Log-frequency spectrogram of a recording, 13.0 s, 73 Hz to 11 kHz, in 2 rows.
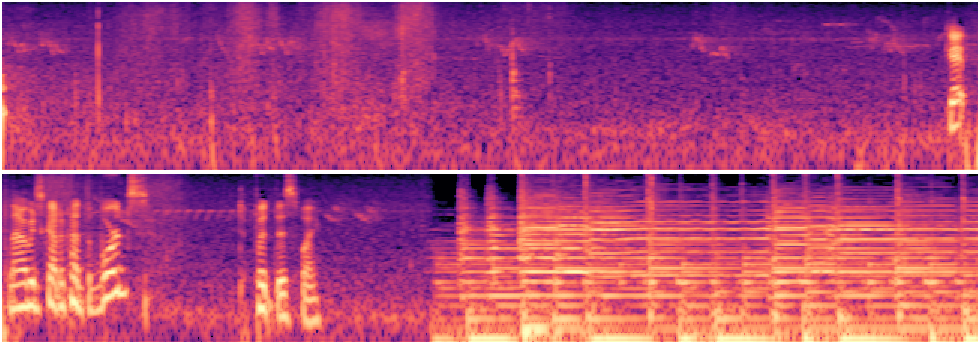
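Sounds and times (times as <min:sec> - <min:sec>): faint outdoor ambience: 0:00.0 - 0:13.0.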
